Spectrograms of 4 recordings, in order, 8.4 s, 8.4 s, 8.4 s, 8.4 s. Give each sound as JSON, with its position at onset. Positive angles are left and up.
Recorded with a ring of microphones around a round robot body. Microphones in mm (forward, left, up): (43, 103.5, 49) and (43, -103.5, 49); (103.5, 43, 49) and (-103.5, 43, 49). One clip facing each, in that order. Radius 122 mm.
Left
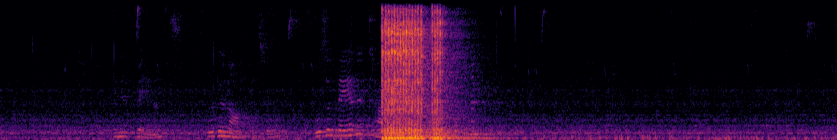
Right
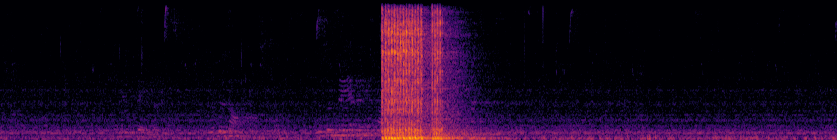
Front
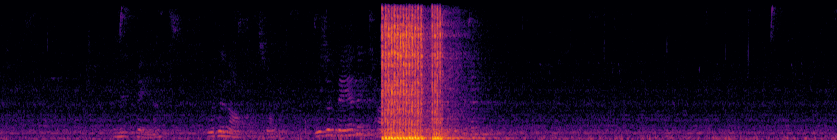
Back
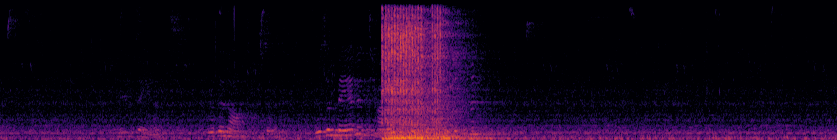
{"t": 1.1, "sound": "a woman speaking", "azimuth_deg": 50, "distance_m": 2.0}
{"t": 3.8, "sound": "a drill", "azimuth_deg": 0, "distance_m": 1.3}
